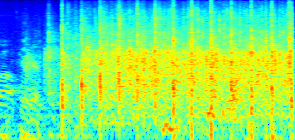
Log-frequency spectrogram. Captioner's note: audience clapping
